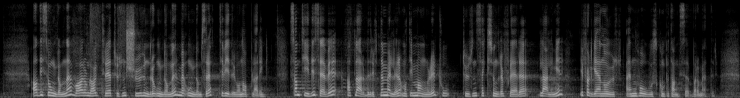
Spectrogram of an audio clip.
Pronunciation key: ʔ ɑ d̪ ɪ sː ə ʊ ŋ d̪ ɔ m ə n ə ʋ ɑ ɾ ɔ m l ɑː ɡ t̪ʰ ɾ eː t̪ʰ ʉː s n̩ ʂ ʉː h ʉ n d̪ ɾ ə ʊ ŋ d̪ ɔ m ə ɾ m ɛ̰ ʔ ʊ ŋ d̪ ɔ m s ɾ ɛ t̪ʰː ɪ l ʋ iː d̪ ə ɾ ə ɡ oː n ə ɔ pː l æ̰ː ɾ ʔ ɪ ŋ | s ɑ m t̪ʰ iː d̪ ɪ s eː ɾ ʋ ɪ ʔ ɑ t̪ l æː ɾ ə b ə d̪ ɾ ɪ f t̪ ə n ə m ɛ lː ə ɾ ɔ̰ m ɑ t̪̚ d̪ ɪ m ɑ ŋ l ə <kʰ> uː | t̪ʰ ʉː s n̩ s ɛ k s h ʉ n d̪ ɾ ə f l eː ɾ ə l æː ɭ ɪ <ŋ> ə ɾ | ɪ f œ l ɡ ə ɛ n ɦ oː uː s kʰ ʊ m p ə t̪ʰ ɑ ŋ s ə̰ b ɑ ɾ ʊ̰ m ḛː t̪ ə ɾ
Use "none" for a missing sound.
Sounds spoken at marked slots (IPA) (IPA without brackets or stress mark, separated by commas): ʈʰ, ŋ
